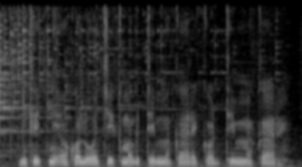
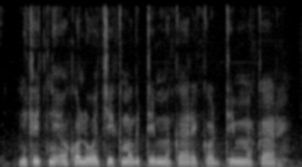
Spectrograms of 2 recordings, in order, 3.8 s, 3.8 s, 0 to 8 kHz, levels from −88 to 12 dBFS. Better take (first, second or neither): second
